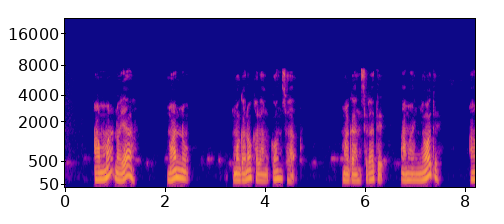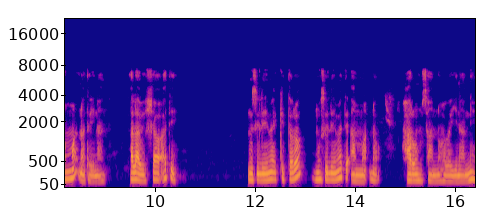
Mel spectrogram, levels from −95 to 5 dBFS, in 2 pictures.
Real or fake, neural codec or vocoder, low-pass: real; none; 7.2 kHz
